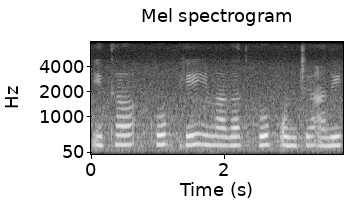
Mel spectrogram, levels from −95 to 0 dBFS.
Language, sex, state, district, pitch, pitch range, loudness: Marathi, female, Maharashtra, Gondia, 240 Hz, 235-255 Hz, -14 LUFS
